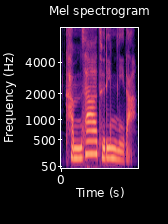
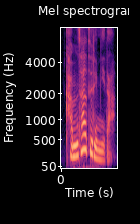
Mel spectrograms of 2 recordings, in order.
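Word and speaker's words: 감사드립니다: The trickiest part is that "deu-rim" "deu-rim" in the middle. Almost like you're saying "dream" but with an "oo" sound at the start.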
